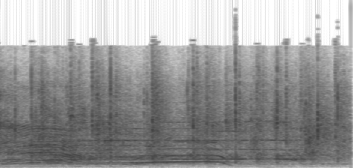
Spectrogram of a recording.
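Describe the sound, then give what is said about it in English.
A crowd at a music-industry event applauds a DJ steadily throughout, a dense wash of clapping with whoops and cheering voices rising and falling over it, staying loud the whole time. “Can we get a big round of applause also for …?”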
